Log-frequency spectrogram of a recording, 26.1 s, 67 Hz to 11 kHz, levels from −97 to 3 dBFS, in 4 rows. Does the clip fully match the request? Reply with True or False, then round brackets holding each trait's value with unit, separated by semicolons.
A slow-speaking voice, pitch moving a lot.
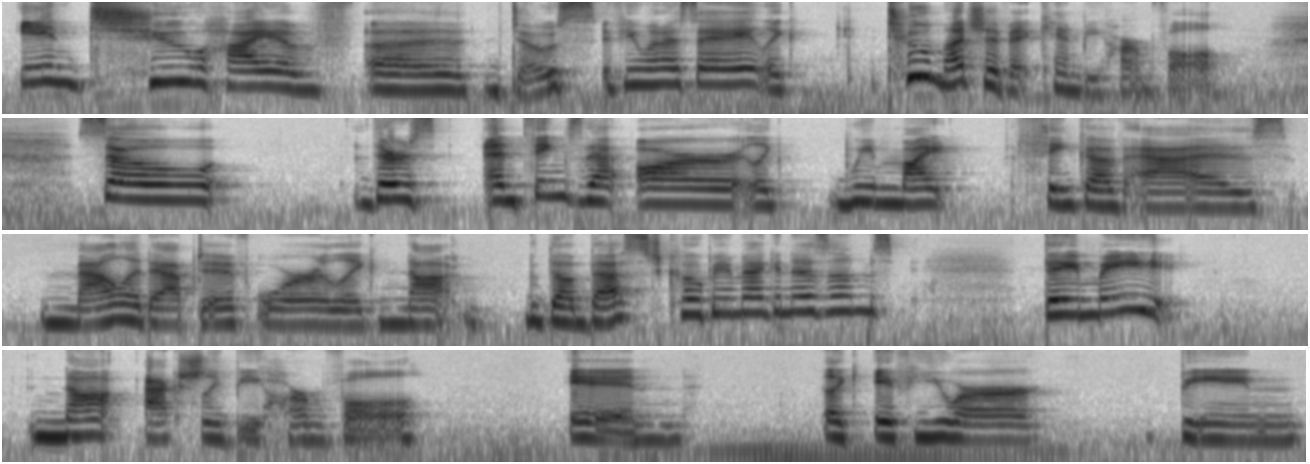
True (115 wpm; 5.8 semitones)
